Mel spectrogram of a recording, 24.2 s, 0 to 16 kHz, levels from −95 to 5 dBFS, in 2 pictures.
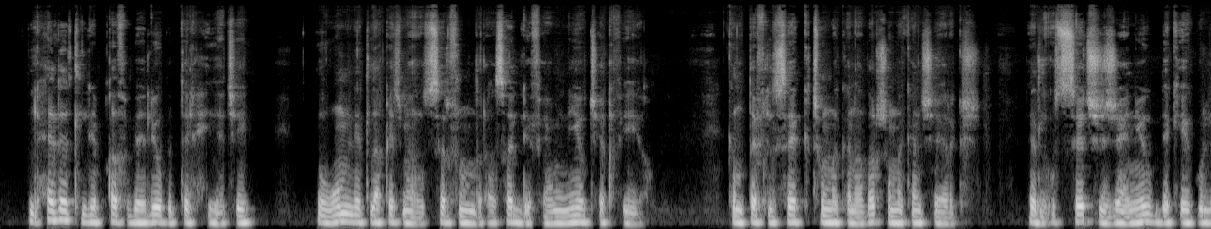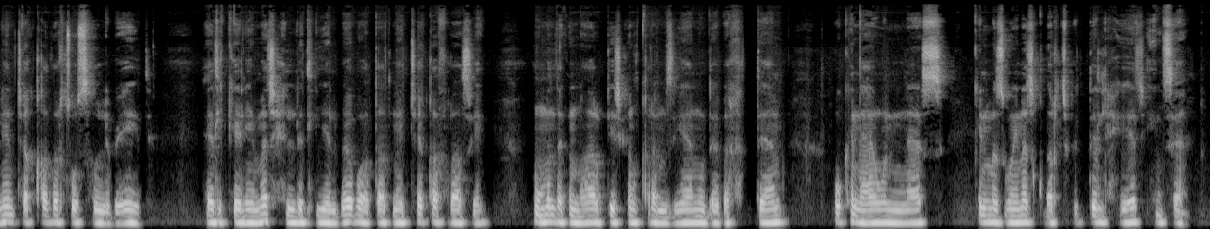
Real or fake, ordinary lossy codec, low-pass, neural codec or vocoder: real; none; 14.4 kHz; none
